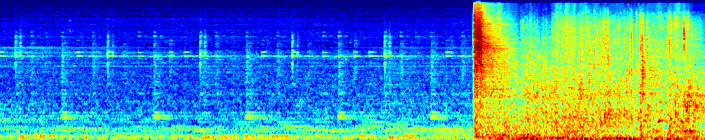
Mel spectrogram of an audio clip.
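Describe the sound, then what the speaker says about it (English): A flashbang grenade goes off in the tactical shooter Ready or Not, one sudden loud close blast that cuts in after a stretch of quieter ambient game sound and leaves a sustained ringing wash. "flashbang it and clear All it"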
